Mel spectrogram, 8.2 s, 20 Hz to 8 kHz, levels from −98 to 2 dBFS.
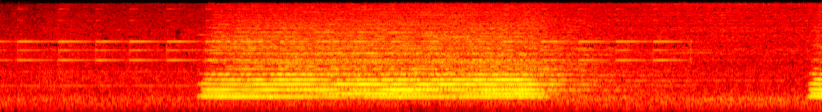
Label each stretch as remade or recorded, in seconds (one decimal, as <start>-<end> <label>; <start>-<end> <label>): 0.0-4.0 recorded; 4.0-4.8 remade; 4.8-8.2 recorded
